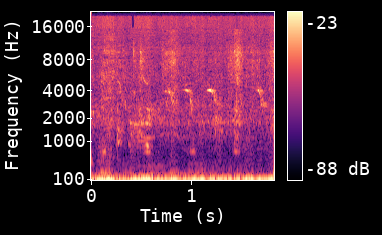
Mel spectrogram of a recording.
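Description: Chickens clucking on a Thai poultry farm, a steady low murmur of several birds close by with scattered soft calls and no voices.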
